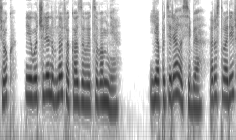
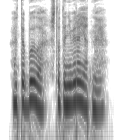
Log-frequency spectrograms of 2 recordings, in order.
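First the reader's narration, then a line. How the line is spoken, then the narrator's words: Whisper. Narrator (Russian): прошептал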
